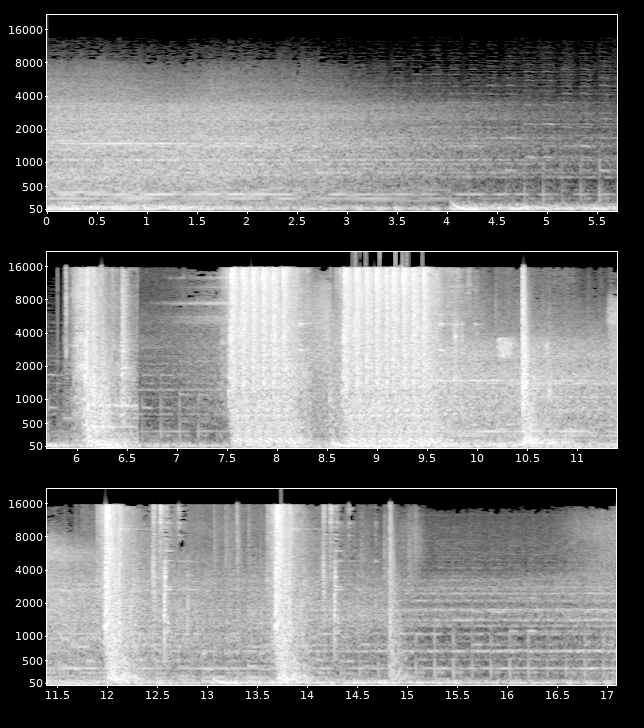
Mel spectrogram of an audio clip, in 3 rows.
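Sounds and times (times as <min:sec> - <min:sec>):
background music: 0:00.0 - 0:17.0
heavy gunshots: 0:05.9 - 0:06.6, 0:07.5 - 0:11.0, 0:11.9 - 0:12.8, 0:13.6 - 0:15.2
automatic gunfire: 0:07.5 - 0:10.1, 0:12.0 - 0:12.5, 0:13.7 - 0:14.2.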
